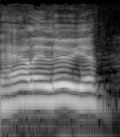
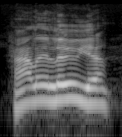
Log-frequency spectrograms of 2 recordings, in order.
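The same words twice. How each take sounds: First: Hallelujah pushed out louder, calling for a response. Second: Said in the usual way. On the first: Real, not acted. Preacher urging the congregation to answer, a louder hallelujah. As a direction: call hallelujah out again with more force. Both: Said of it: "I said hallelujah".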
